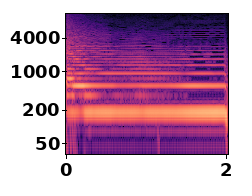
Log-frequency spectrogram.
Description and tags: Recorded direct with a Peavey Dynabass in passive mode, active mode EQ is nice but noisy as hell so I never use it. Ran the bass through my Zoom bass processor and played all notes on E string up to 16th fret then went the rest of the way up the strings and onto highest fret on G string.
bass, electric, guitar, multisample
